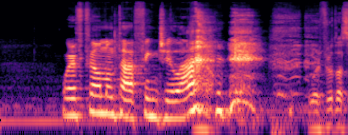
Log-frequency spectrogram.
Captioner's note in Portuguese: risada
